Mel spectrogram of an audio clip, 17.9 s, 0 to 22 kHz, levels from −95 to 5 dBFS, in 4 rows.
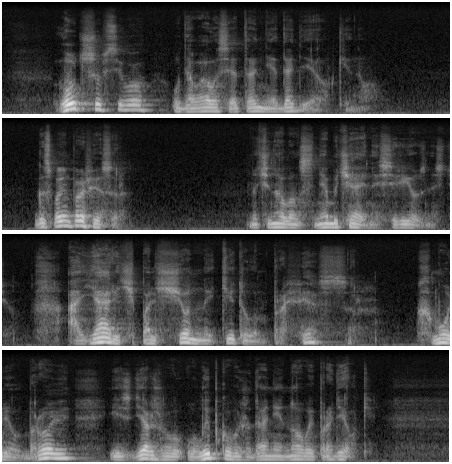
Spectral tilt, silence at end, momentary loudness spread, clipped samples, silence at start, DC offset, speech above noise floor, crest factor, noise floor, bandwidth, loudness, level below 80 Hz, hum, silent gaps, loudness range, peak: -7 dB/octave; 0.95 s; 19 LU; under 0.1%; 0.55 s; under 0.1%; 38 dB; 22 dB; -62 dBFS; 16 kHz; -25 LUFS; -62 dBFS; none; none; 5 LU; -4 dBFS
